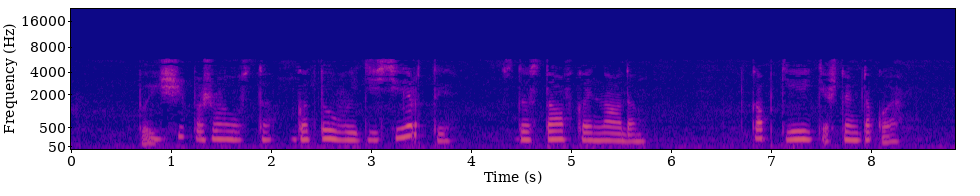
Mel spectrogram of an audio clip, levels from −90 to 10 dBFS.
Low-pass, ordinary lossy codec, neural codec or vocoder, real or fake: 7.2 kHz; MP3, 24 kbps; codec, 16 kHz in and 24 kHz out, 2.2 kbps, FireRedTTS-2 codec; fake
